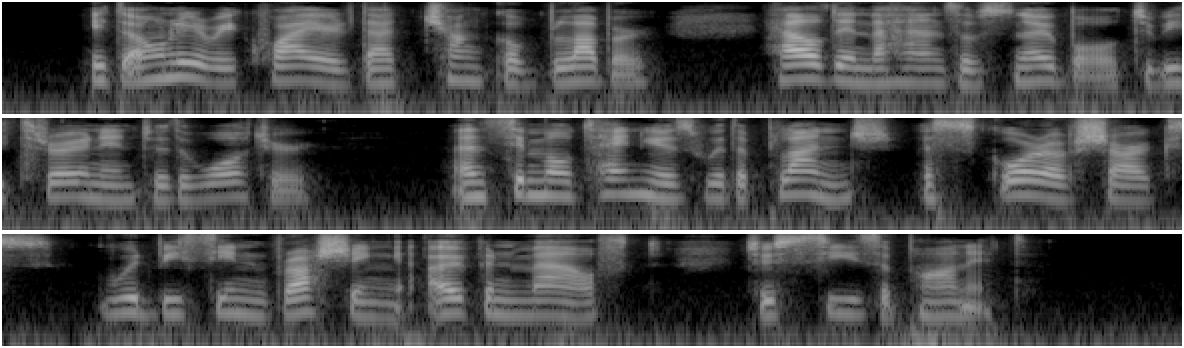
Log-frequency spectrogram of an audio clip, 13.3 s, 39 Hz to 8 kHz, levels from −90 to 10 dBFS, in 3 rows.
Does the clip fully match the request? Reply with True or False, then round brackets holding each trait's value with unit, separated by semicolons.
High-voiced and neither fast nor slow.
False (180 Hz; 170 wpm)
